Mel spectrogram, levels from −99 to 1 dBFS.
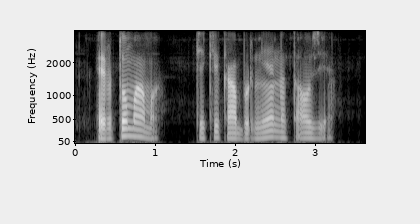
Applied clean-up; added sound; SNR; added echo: neural separator model SepFormer WHAM!.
